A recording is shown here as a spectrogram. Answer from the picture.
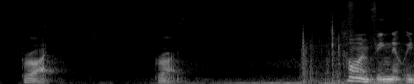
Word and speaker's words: Bright: but we say bright we usually don't pronounce the t or we start to pronounce the t but then we cut it off bright bright bright common thing that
